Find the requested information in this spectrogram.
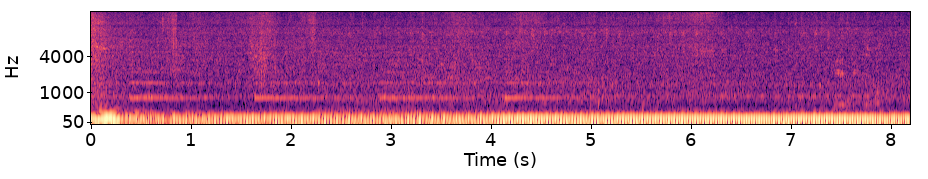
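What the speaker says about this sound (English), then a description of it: "We're gonna turn on the car now." A 2017 Dodge Charger SRT Hellcat V8 starts up and settles into a deep, steady, rumbling idle close by, with a voice speaking over the engine.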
